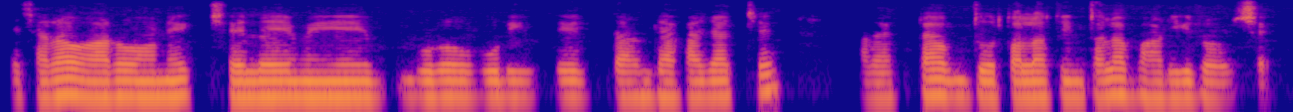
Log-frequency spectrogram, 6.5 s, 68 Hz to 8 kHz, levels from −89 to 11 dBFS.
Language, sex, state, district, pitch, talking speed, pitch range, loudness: Bengali, male, West Bengal, Jhargram, 130 Hz, 150 wpm, 125-130 Hz, -23 LUFS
